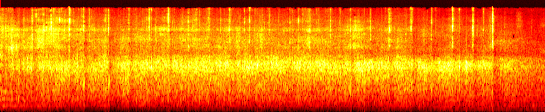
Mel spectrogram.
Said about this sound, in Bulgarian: Моля, аплодисменти!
